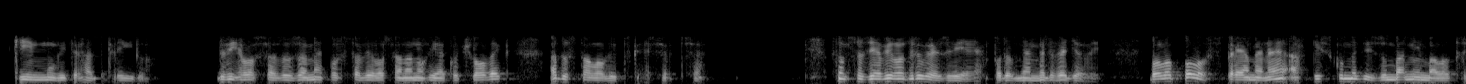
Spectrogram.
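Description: From start to finish the speech passes through a G.723.1 codec, heavily damaged. The band is squeezed to roughly 200 Hz to 3.6 kHz, so everything sounds muffled, and the slow-updating voice model leaves a hoarse grain and smeared consonants, which fits a very low rate near 6.3 kbit/s. Unlike plain band-limiting, the roughness sits inside the voice itself rather than just dulling its top end.

Five VoIP packet losses concealed by the speech codec follow. The first runs from 0.95 to 1.06 s, right after "kým mu". The next is at 3.38 to 3.46 s, between "sa zo zeme" and "sa na nohy ako". Another falls at 6.38 to 6.49 s, after "ako človek a dostalo", then 9.68 to 9.81 s and 14.00 to 14.05 s. In each, the decoder keeps extending the last pitch and vocal-tract shape while turning the gain down. The sound smears into a fading buzzy tone or coloured noise rather than going silent or clicking, as a simple dropout would. 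The 60 ms losses, at about 1.0, 6.4 and 9.7 s, suggest two 30 ms frames each. The others fit a single frame. Because each frame leans on the previous one, the voice stays thin and distorted briefly after each gap.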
